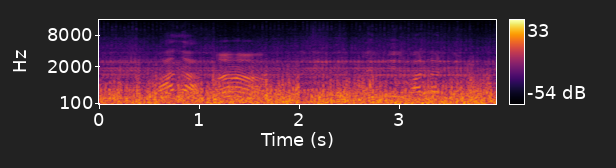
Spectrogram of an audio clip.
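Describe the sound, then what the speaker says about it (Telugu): Strong wind buffets the microphone over a constant roar of breaking waves at the coast by Gullalamoda lighthouse in Krishna district, Andhra Pradesh, with someone speaking intermittently. "బాగా గాలి ఎక్కువ అవుతుందన్నమాట. ఇవి ఇక్కడ కెరటాలు వచ్చేస్తున్నాయి కదా."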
